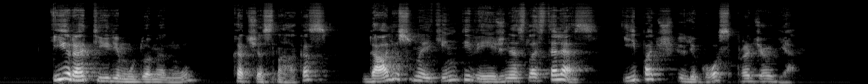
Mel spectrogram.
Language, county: Lithuanian, Kaunas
